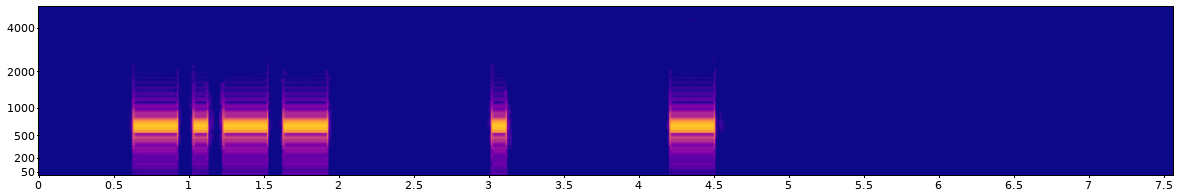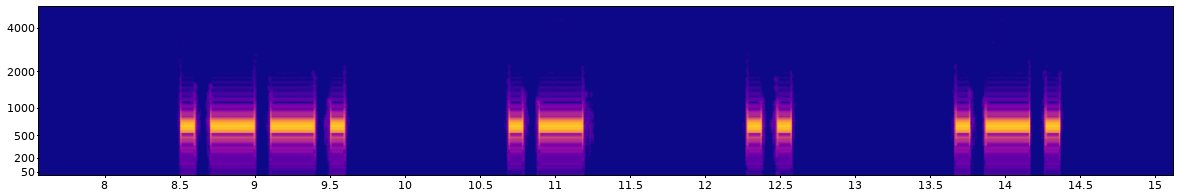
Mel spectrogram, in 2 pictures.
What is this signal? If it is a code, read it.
Morse code, heard as a keyed tone, about 12 wpm, spaced as for 6 wpm, 650 Hz. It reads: YET PAIR
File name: Engelske ord 12-6 wpm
